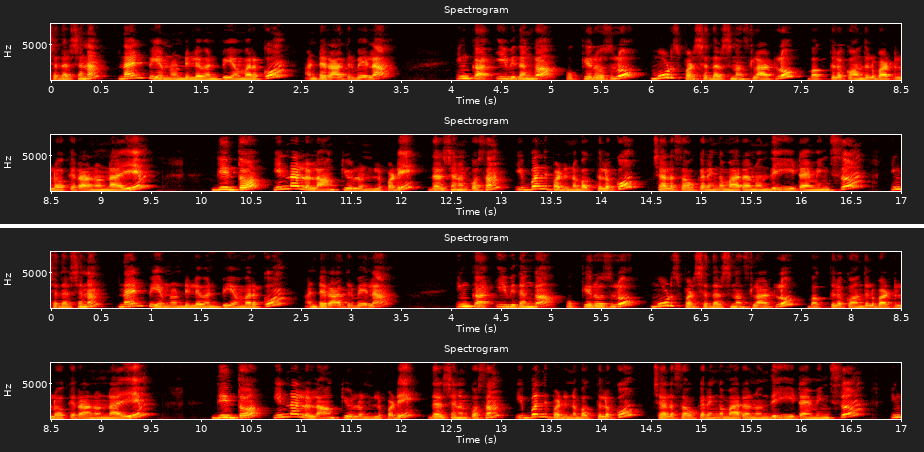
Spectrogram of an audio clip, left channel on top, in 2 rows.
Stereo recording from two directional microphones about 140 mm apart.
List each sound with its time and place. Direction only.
0.0 s a woman's voice: 45° right (ahead or behind)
